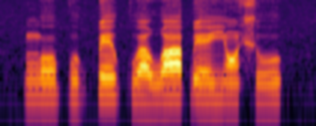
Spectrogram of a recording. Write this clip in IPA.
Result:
ŋ oː˧ p u˨˦ k͡p eː˦ kʷ aː˨ w aː˦ ɓ eː˧ j ɔ̃˧ ʃ u˨˦

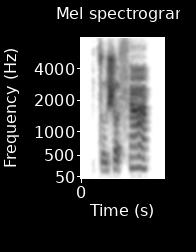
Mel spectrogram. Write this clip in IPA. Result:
t u˨ ʃ ɔ̰˦˨ s ã˦

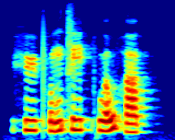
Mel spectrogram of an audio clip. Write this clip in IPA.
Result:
h yː˨˧ pʰ ʊ˨˥ ŋ t͡s iː˧ t̚ kʷ ɐ˨˥ w h ɐ˨ k̚

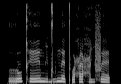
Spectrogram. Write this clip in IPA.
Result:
r o kʰ eː m i d ṳ n ɛ tʼ ʊ ħ e ħ i̤ f ɛ

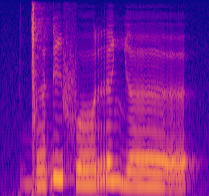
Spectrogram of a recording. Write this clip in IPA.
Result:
ɡ͡ǀ ə ɗ i f o r ə ʎ əː

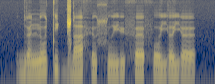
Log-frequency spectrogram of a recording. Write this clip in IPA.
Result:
ɡ œ n o t i ɡ͡ǁ a h ø sʷ i j y f œ f o j ə j œ

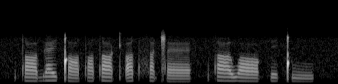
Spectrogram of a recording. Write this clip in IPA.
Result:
tˤ u ɡ æ e̯ ǃ ɒ tˤ æ tˤ e kʼ iː tˤ s æ ǁ æ | tˤ iː w ɒː k e ǃ u

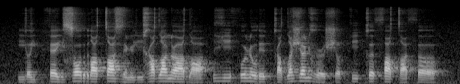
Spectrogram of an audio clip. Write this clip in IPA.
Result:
j ə˧ j pʰ ɛ˦˨ j z ɔ˦ r u˧ tˤ u˧ z ɪ˨ ɳ j i˨ ɣ ʌ˦ dˤ æ˦ ɳ ə˞˧ j dˤ ʌ˨ | ɣ i˦ h u˦ ɳ ʊ˧ ɾ ɪ˧ k ɪ˨ dˤ ɪ˦ ʒ ʌ˦ ɳ ɣ ə˞˨ ʃ ʌ˨ k i˦ k ə˦ θ ɪ˦˨ tˤ ɪ˨ θ ʌ˦˨

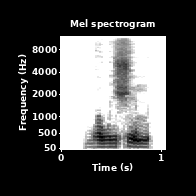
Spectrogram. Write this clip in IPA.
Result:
b ɔ w i ʃ ɪ m

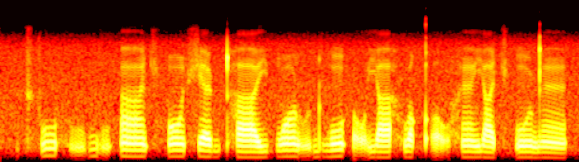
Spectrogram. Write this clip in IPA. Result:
t͡ʃʼ u h ṵ b ṵ ʔ ã t͡ʃʼ ɔ̃ ʃ ɛ ɖ ʈʰ a j b ɔ̃ ɽ ṵ ɖʱ ũ ʔ ɽ ɔ̰ j a h u qʼ ɔ̰ h ɛ̃ j a t͡ʃʼ ũ ɖ ɛ̃

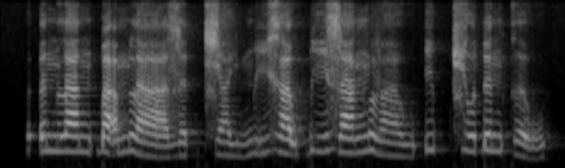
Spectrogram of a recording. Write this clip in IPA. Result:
ʔ ə˧ n l a˧ n ɓ a̰˧˥ m l aː˧˩ z ə˨˩ t̚ t͡ɕ a̤˨˩ j m ḭ˧˥ ɣ a̰˧˨ w ɓ i˨˦ z a˨˦ ŋ v a̤ː˨˩ w ʔ i˦˥ p̚ t͡ɕ o˧ ɗ ə˧ n k ə˧˩˨ w

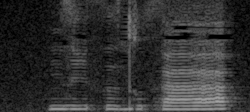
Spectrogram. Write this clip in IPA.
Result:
n z i θ ɯ d u θ aː

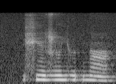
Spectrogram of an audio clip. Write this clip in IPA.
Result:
xʲ ɛ̃ ɮ ə̃ j ʏ ʔ n ã

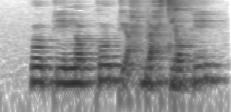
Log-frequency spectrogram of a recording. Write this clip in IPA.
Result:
ʊ k i n ɔ k ʊ k ḛ ħ b ɪ ħ t j ɔ k i

